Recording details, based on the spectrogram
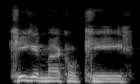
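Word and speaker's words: Keegan-Michael Key: cast i don't see anybody really you know keegan michael key that's how you pronunciate it nick i had to google it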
